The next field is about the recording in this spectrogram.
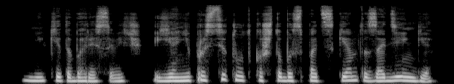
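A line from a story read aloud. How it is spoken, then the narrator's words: Defiant whisper. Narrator (Russian): воинственно, прошептала она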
